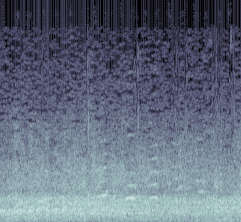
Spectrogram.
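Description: Studio audience laughing loudly, many voices together.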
